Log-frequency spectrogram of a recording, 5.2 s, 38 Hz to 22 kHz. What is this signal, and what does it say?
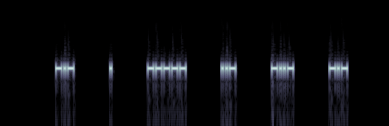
Morse code, heard as a keyed tone, about 41 wpm, spaced as for 15 wpm, 700 Hz. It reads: KE0UXK
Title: USA Call Signs - 6x Character Spacing - 45wpm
